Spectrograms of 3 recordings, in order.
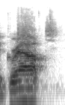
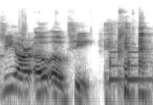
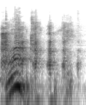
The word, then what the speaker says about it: Groot: and bring back the Grout mug. What Grout mug? I don't know what the crack talk. Oh, the Groot! It's spelled Groot. Groot.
